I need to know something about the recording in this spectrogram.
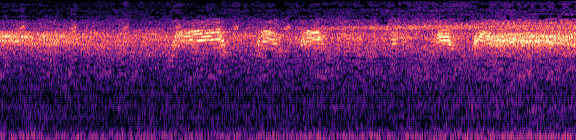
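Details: Cicada chorus on a hot Japanese summer day: a dense, continuous high buzzing that swells and fades in pulses roughly every second, with no other sounds.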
